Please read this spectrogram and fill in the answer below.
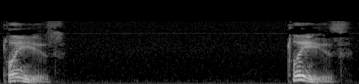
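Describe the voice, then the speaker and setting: A man speaking short model phrases slowly for a language course. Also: lowish voice, wildly swooping pitch, fairly bright tone, slightly rough. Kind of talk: slow, careful model phrases. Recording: dull lo-fi tape recording.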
